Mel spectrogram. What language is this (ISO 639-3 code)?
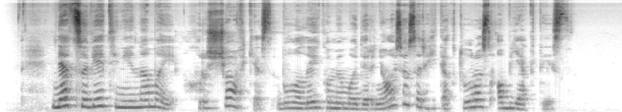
lit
